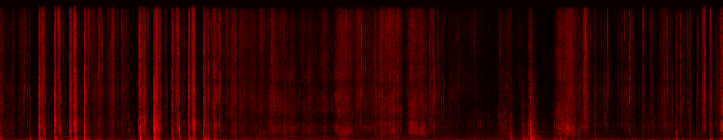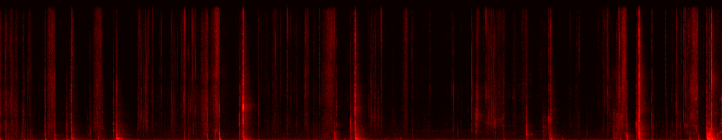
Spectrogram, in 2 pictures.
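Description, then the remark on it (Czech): Tarot cards being shuffled during a partner tarot reading: a steady run of quick papery flicks, riffles and soft slaps that continues throughout, with brief louder bursts and no talking. “Já už se dívám na vaše fotky, míchám u toho karty a my se spolu podíváme, co nám ta rod poví o vás dvou.”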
